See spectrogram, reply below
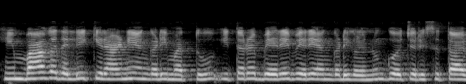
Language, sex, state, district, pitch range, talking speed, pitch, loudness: Kannada, female, Karnataka, Bidar, 235-260 Hz, 115 wpm, 245 Hz, -16 LUFS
